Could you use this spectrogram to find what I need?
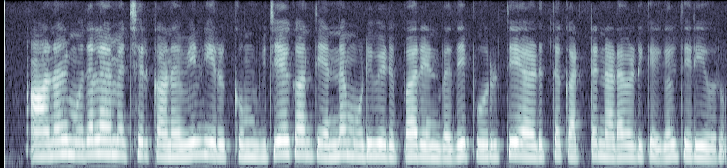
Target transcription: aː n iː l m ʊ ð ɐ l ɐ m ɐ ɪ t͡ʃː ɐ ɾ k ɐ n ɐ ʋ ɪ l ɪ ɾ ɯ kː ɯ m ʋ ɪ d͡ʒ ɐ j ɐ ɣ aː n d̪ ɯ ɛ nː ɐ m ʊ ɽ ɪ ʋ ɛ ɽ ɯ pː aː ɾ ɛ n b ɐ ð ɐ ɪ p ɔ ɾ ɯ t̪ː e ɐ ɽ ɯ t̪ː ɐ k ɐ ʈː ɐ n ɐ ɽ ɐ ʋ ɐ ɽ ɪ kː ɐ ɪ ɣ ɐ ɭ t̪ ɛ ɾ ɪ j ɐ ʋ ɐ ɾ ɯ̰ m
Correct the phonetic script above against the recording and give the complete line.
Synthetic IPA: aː n aː l m ʊ ð ɐ l ɐ m ɐ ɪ t͡ʃː ɐ ɾ k ɐ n ɐ ʋ ɪ l ɪ ɾ ɯ kː ɯ m ʋ ɪ d͡ʒ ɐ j ɐ ɣ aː n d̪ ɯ ɛ nː ɐ m ʊ ɽ ɪ ʋ ɛ ɽ ɯ pː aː ɾ ɛ n b ɐ ð ɐ ɪ p ɔ ɾ ɯ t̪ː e ɐ ɽ ɯ t̪ː ɐ k ɐ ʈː ɐ n ɐ ɽ ɐ ʋ ɐ ɽ ɪ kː ɐ ɪ ɣ ɐ ɭ t̪ ɛ ɾ ɪ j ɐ ʋ ɐ ɾ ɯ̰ m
